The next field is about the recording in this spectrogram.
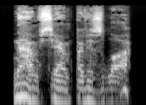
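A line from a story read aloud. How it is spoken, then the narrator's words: Muttered. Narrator (Russian): пробормотал Калор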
